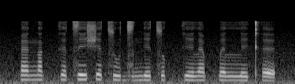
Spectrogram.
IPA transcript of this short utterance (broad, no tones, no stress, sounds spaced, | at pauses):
æ ŋ a kː ɛ t͡s e ʃ ɛ t͡s u d͡z ə ŋ e t͡s o kː e l æ pː ɛ lː e kʰ ɛ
